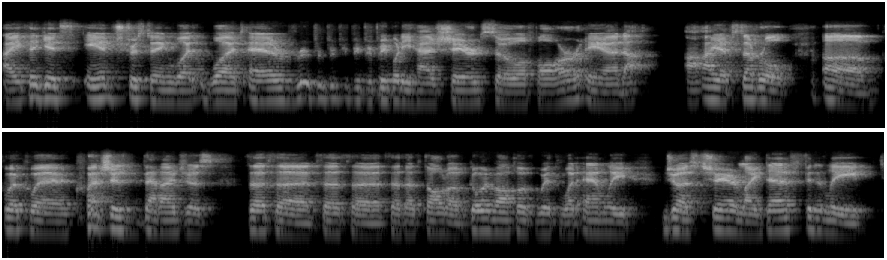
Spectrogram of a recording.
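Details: Adult panelist who stutters, speaking on a webinar about stuttering and dating, with audible repetitions and blocks; stuttering.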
